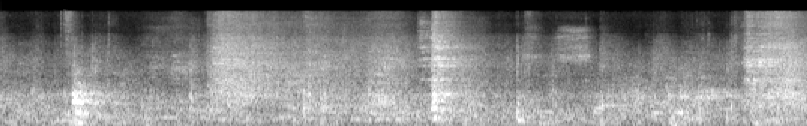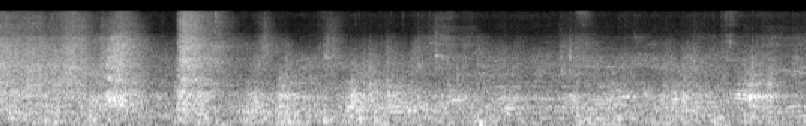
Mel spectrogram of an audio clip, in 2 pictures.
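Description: Indistinct background voices, with brief rustling swells and a few light knocks.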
